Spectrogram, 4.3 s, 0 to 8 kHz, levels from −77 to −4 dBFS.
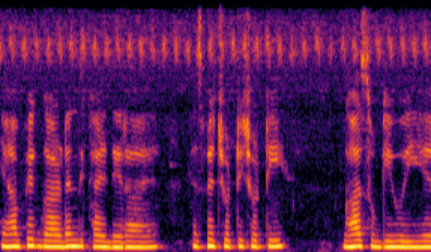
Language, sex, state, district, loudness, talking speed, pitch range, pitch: Hindi, female, Uttar Pradesh, Lalitpur, -15 LUFS, 195 wpm, 180-200 Hz, 190 Hz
